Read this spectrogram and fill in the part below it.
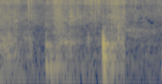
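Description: Ginger and roasted gram sauté in a pan for a Chettinad egg drop curry, a soft sizzle with the scrape of stirring and one sharp clink of the spoon against the pan.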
